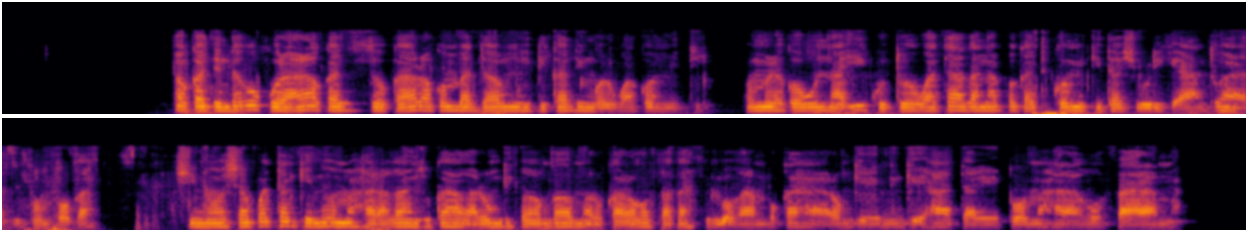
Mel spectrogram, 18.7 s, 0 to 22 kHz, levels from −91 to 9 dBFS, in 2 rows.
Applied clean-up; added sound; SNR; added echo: neural mask model Resemble Enhance denoiser.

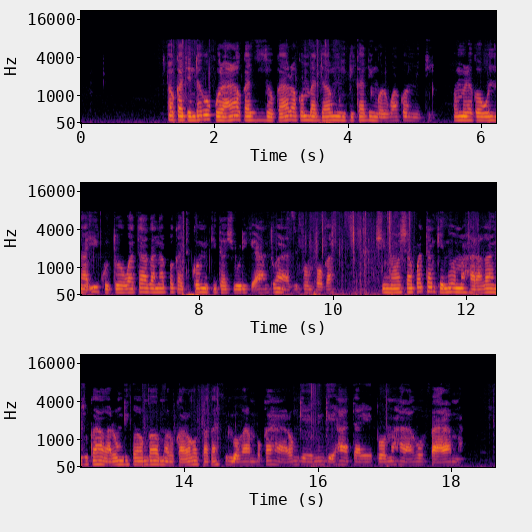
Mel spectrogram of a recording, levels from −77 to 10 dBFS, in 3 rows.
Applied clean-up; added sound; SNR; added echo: none; Crumpling, crinkling; 15 dB; none.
